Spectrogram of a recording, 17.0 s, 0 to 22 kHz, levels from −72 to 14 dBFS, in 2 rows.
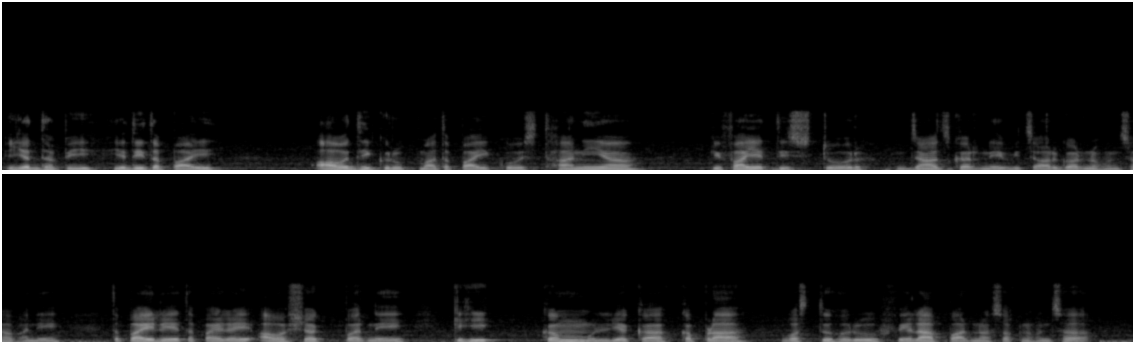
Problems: none marked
